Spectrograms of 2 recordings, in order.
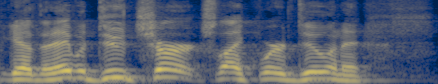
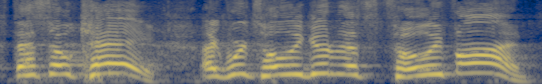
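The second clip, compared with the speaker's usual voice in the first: much higher, loud preaching; loud reassurance; 11 semitones higher, 8 dB louder than usual. Real, not acted. Pastor shouting assurance to hesitant members.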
